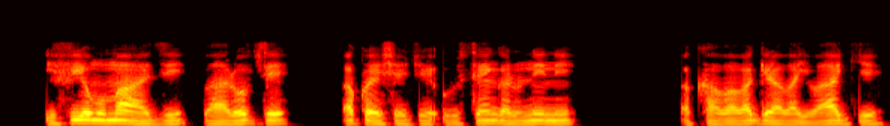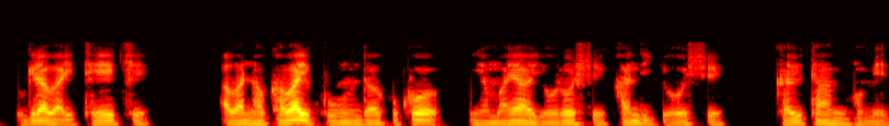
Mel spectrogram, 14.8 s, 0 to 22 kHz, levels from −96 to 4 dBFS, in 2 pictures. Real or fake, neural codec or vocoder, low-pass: real; none; 5.4 kHz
